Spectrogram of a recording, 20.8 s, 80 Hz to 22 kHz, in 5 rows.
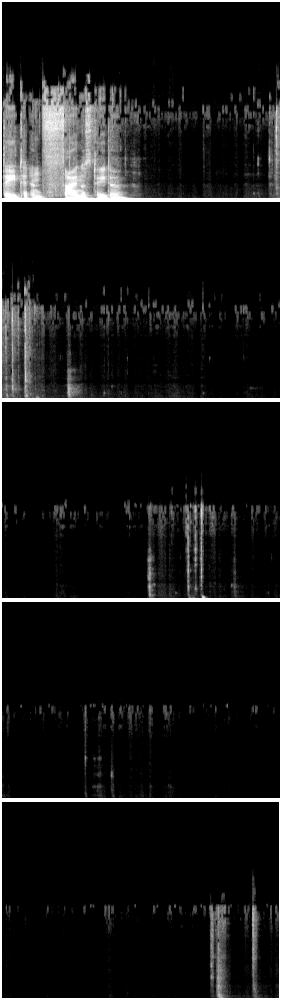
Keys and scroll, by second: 4.5-5.6 typing, 12.1 ctrl+c, 12.2 v, 20.6-20.8 typing.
